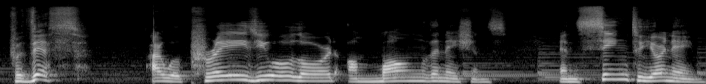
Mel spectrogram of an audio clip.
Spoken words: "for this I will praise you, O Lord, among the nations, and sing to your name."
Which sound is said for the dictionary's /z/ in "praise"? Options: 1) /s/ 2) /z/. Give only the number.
2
